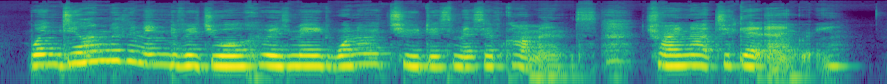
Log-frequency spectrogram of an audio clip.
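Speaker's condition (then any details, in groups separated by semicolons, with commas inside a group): Cerebral palsy, athetoid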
